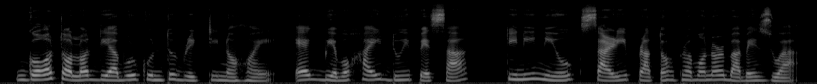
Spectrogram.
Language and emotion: Assamese, neutral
